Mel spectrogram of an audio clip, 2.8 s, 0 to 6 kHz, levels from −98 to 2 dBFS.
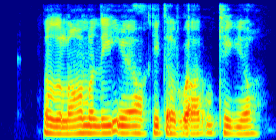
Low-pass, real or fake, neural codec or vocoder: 5.4 kHz; fake; codec, 24 kHz, 1 kbps, SNAC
